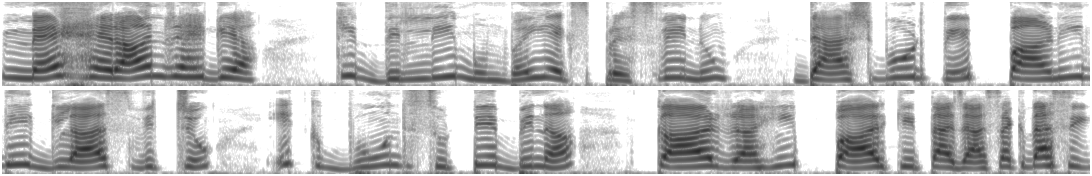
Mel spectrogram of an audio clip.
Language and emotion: Punjabi, surprised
